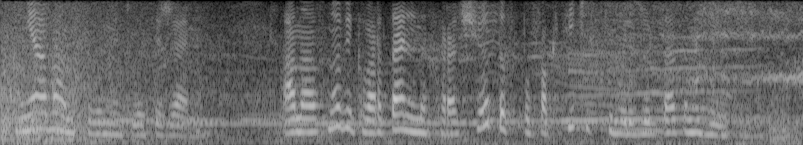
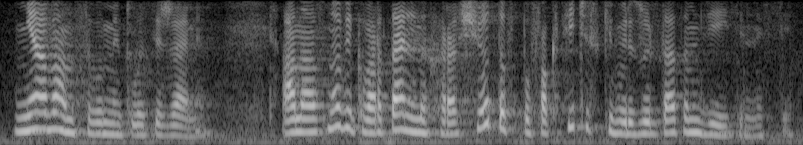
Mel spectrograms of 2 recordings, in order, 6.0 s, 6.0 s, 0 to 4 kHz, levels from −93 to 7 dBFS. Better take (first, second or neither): second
